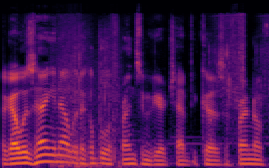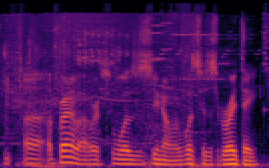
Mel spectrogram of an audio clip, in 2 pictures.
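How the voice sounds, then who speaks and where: Very fast speech from a man at a fairly low pitch with ordinary pitch variation, music in the background. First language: Spanish. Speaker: gaming streamer. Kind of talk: casual live-stream chat. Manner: halting, repeats words.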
